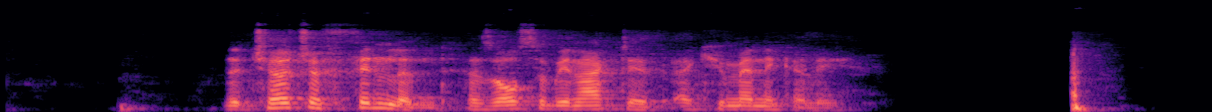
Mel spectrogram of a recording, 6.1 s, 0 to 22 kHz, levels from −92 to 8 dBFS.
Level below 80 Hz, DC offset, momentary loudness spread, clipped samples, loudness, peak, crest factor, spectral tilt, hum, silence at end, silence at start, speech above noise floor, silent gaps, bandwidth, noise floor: -58 dBFS; under 0.1%; 12 LU; under 0.1%; -20 LUFS; -2 dBFS; 20 dB; -6 dB/octave; none; 0.6 s; 0.6 s; 30 dB; 4.54-5.34 s; 9.2 kHz; -50 dBFS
